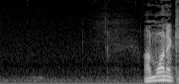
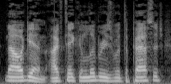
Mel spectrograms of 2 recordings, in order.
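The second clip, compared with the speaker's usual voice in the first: ordinary talk, nothing marked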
